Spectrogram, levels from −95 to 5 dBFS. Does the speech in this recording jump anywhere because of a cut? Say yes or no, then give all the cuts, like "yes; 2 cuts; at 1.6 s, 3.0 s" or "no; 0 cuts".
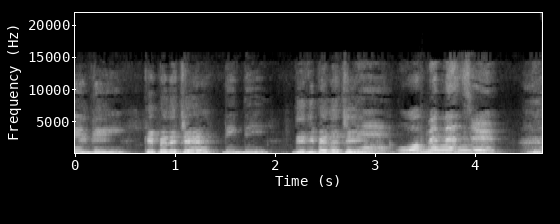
no; 0 cuts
